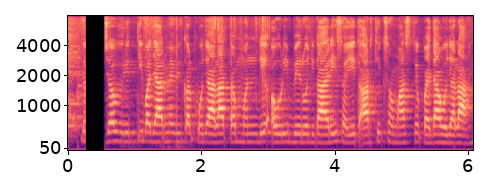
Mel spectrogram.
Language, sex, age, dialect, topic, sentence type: Bhojpuri, male, <18, Western, banking, statement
